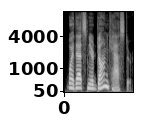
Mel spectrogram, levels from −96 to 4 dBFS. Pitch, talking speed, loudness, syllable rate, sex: 175 Hz, 175 wpm, -18 LUFS, 4.8 syllables/s, male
